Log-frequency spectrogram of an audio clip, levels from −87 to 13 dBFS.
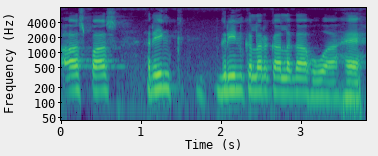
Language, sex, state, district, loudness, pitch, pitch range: Hindi, male, Punjab, Fazilka, -15 LUFS, 175 Hz, 155-180 Hz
